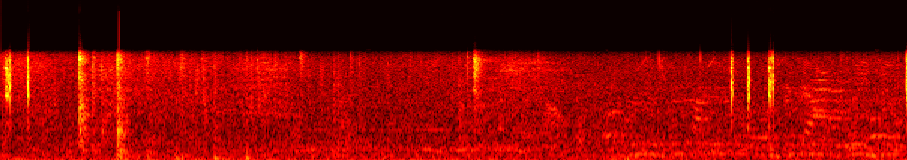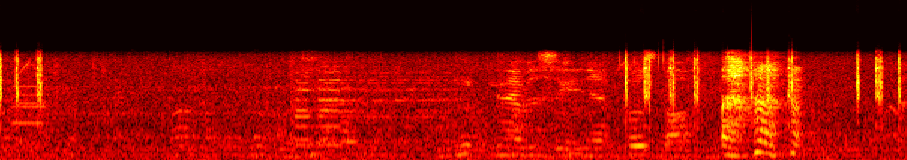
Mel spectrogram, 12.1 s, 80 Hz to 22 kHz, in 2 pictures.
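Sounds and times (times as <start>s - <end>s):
sharp clicks and creaks: 0.0s - 1.4s, 4.3s - 5.2s, 6.0s - 6.4s, 10.2s - 12.0s.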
